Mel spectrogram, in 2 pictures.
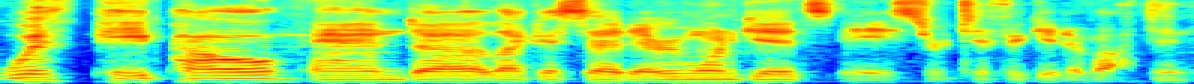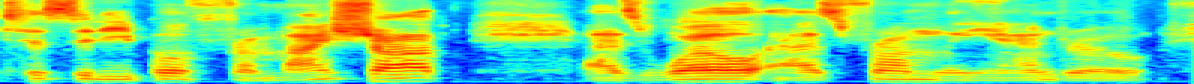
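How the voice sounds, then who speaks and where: A man's fairly low-pitched voice, an unremarkable speaking voice, dry and close with no echo, very clean recording, silent background. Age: 40s. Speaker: crystal carving seller. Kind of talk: casual chat.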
